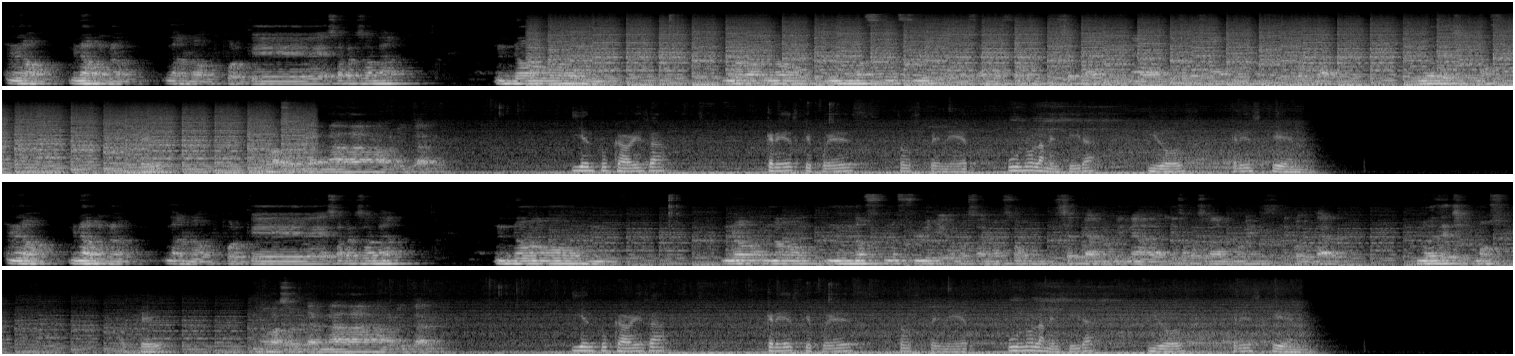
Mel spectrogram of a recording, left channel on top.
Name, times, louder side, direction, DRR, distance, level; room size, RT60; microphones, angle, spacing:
voice 1, 0.0-4.1 4.9-6.2 7.2-13.4 14.1-15.1 17.6-19.6 24.4-24.5 25.2-26.3, right 1 dB, 40° right, -4 dB, 2.0 m, -23 dB
sound 1, 5.2-18.3, left 9 dB, 85° left, 0.3 m, -27 dB
voice 2, 16.3-16.7 20.8-21.8 22.8-23.6 24.1-24.8 25.2-26.1 26.6-27.0 27.4-28.2, left 1 dB, 5° left, 10 dB, 0.4 m, -24 dB
sound 2, 17.6-28.1, right 1 dB, 75° right, 2.7 m, -31 dB
13.5 x 9.1 x 3.3 m, 0.65 s
head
